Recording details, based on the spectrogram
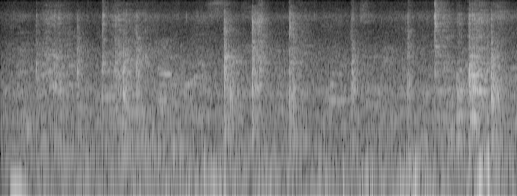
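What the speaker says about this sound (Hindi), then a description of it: "और इसको अच्छे से मिक्स करेंगे हम शक्कर को टमाटर में" A spoon stirs sugar into tomatoes in a pan while making a sweet-and-sour tomato chutney, giving repeated light metallic clinks and scrapes at an uneven rhythm, close and fairly soft.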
